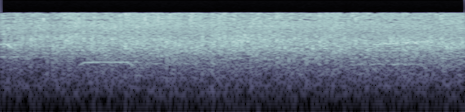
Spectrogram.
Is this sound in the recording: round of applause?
yes

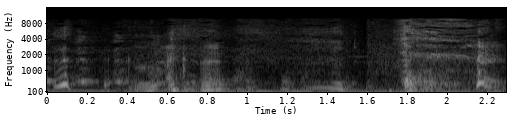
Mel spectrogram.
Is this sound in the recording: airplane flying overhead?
no

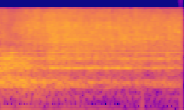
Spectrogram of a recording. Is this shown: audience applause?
no

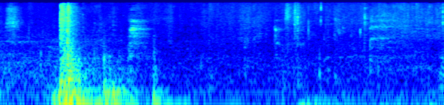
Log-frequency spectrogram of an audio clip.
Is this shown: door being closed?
yes

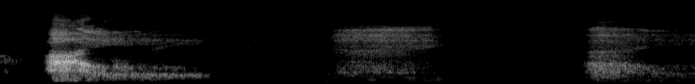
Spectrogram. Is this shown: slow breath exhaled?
yes

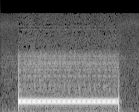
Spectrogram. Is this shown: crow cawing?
no

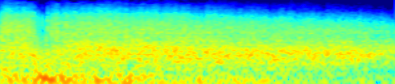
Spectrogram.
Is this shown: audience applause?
no

